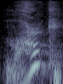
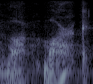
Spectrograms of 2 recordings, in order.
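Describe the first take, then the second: First: Soft question swooping sharply upward; incredulous, quiet mom; astonished mother. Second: Whispered, hesitant question; tentative whisper; hushed, puzzled mother. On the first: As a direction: ask it in rising disbelief. Mother asks again, astonished. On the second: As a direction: whisper it like an unsure, sleepy mom. Sleepy mother surprised to see him. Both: Retold or imitated.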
